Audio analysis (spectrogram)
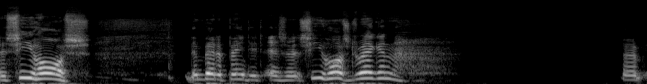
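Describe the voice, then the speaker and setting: A native Dutch speaker from the Netherlands hosts a livestream, chatting casually as he paints miniatures, with a Dutch accent. His mid-range voice carries some vocal fry, and he rambles hesitantly, often correcting himself.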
